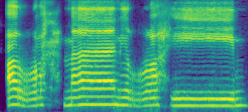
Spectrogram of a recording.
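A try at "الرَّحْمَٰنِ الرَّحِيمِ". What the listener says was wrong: Kembali lagi matnya, tolong disempurnakan Bu. Maknya hanya 2 saja. Ar-Rahmanir Rahim. Maknya 2 aja.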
